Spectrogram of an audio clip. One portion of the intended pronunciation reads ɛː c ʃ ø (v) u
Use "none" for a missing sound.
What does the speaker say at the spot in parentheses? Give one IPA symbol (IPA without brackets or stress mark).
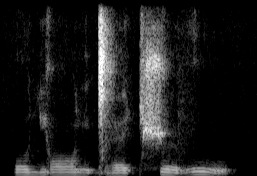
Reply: v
